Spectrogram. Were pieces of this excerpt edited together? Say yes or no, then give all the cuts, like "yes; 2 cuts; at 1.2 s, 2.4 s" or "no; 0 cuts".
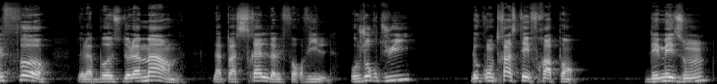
yes; 1 cut; at 3.4 s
